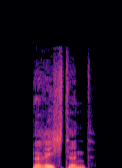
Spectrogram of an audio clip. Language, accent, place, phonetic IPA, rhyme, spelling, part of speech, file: German, Germany, Berlin, [bəˈʁɪçtn̩t], -ɪçtn̩t, berichtend, verb, De-berichtend.ogg
- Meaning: present participle of berichten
